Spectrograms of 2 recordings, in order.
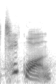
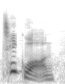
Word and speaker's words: Tiguan: Volkswagen like to make a habit of producing cars with hard to pronounce names. You've got the Tiguan, the Touareg and the Arteon.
